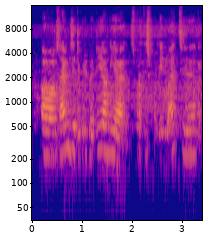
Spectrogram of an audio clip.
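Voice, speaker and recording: Against noticeable background noise, a woman talks at a moderate pace with a fairly high pitch and ordinary pitch variation. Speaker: university student, counseling client. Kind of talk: counseling session role-play. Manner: hesitant, many fillers.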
